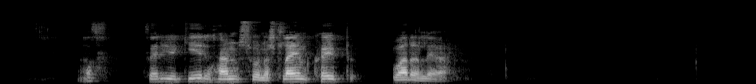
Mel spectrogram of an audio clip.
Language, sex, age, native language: Icelandic, male, 60-69, Icelandic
